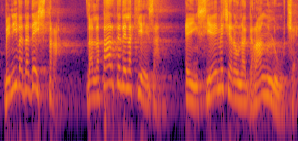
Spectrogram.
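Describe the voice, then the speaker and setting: A man in his sixties from Italy giving a public history lecture at a festival, telling the story in a lively way and quoting witnesses with animated asides. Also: high voice, unhurried. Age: 60s. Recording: long hall reverb.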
